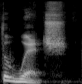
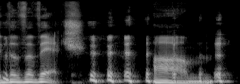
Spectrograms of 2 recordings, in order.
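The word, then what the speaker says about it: The VVitch: I haven't watched The Witch. I should watch The Witch at some point. The Vivitch? The Vivitch. Yeah. Yes. Sorry, I should pronounce it correctly. The Vivitch.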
